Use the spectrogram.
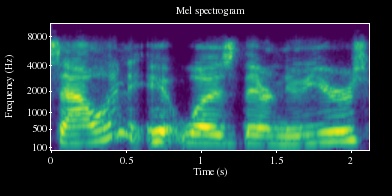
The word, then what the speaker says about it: Samhain: you see that spelled out, you'll think it's pronounced Samhain. And there have been a lot of characters in horror movies and novels named Samhain, but it's pronounced Samhain.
